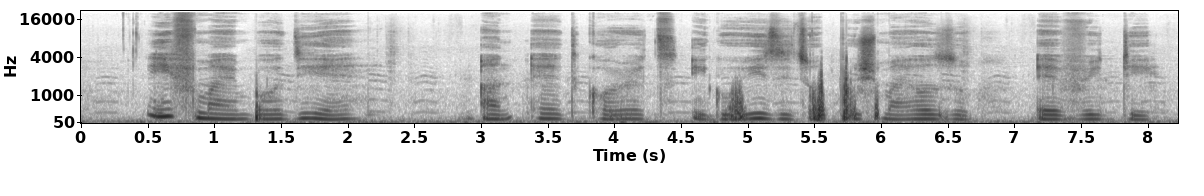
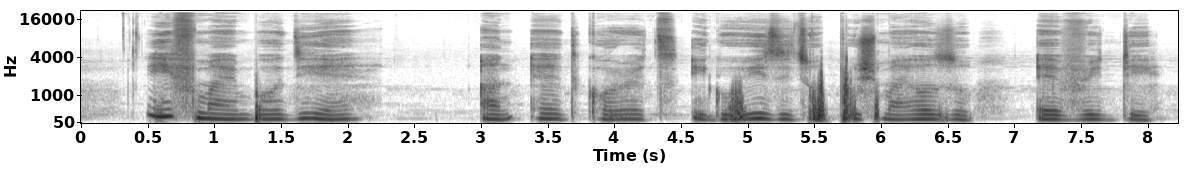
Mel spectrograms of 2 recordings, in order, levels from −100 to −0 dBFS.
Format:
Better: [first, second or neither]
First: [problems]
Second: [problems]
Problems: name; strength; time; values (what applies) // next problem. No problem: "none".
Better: second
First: background sound (Bird); 16 dB below the speech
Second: none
